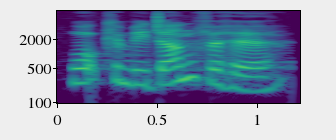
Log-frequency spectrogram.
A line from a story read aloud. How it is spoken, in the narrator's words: Elisha asked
